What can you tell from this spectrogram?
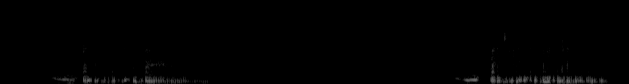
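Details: A sleeping pit bull gives two loud, low, rattling snoring breaths separated by a quiet pause; snoring.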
